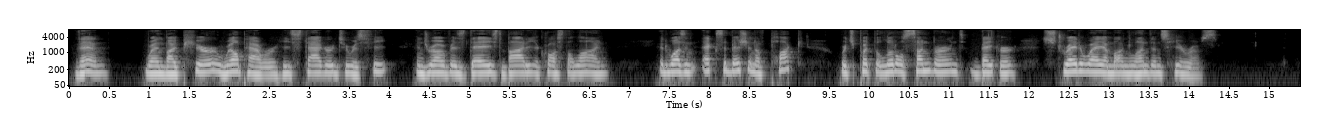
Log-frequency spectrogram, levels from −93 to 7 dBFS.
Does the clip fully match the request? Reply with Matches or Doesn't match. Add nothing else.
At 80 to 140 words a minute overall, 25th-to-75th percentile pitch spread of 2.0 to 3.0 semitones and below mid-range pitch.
Doesn't match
